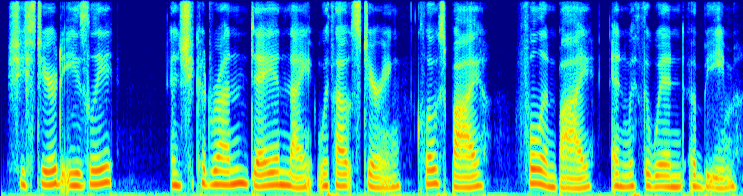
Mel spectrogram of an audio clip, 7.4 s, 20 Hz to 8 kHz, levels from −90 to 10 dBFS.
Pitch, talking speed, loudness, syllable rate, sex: 180 Hz, 180 wpm, -17 LUFS, 4.7 syllables/s, female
